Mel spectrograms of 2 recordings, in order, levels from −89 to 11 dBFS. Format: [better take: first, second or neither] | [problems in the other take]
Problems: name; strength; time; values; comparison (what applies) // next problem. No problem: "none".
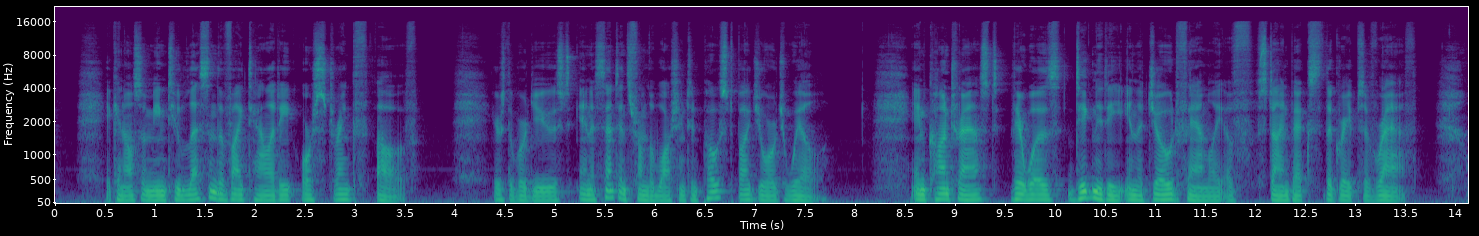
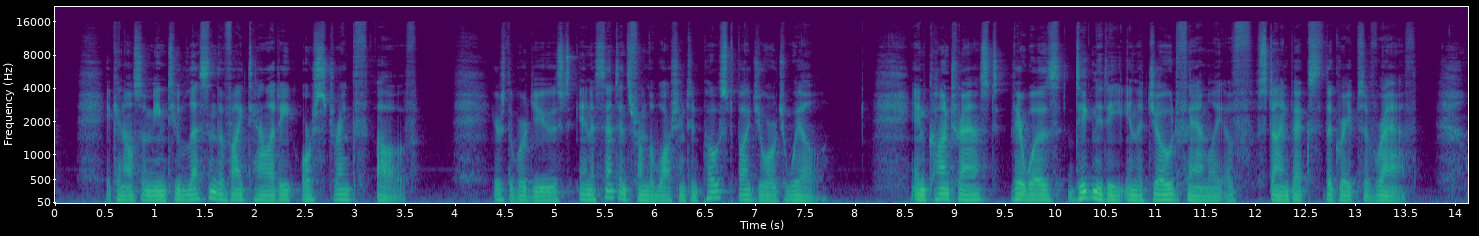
neither | none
